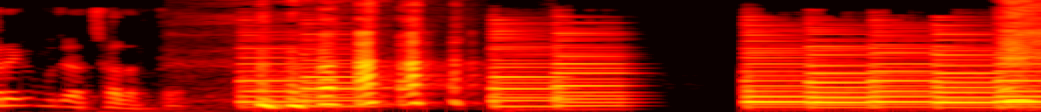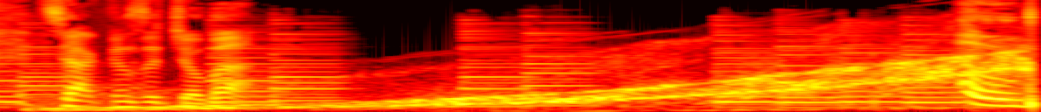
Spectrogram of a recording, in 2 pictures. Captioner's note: sarcastic laugh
